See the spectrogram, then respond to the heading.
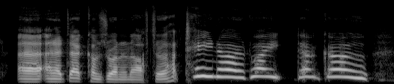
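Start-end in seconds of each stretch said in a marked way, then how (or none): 1.9-3.7 very high-pitched, squeaky, slow pleading voice. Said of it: "Was it that high pitched?".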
